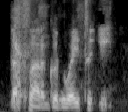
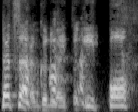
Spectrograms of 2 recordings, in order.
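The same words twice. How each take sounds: First: Lower-pitched, measured in-character line; in-character remark. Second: Mock scolding, pitched well up; high-pitched scolding. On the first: Acted. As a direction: say it low and understated. In-character quip, first take. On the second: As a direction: chide Paul in a high playful voice. In-character quip repeated, pitched up.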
